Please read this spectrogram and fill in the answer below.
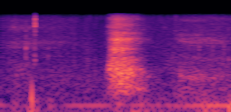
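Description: A man's single short, sharp breath, sniffed through the nose, about a second in.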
